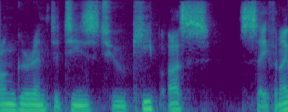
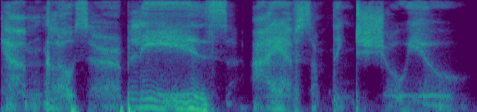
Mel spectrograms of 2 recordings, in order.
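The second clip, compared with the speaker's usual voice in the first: eerie, spooky, breathy whisper; 4 semitones higher, 3 dB quieter than usual. Voicing a whisper heard within each player's mind, whispering. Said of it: "you hear a whisper".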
